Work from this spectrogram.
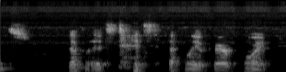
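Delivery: chuckling and laughing through the words mid-sentence. Agreeing with another speaker's point, laughing while talking. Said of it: "I don't know why I keep laughing".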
